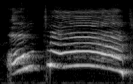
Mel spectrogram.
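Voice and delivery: put-on high shouted cry of a young fox; excited cry. A narrator's reading. Smallest fox to his dad, crying out in excitement. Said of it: "he cried out".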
